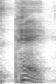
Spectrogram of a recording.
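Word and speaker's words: פ: sound like pop and if it's a soft pay it's a f sound like pH and I believe that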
